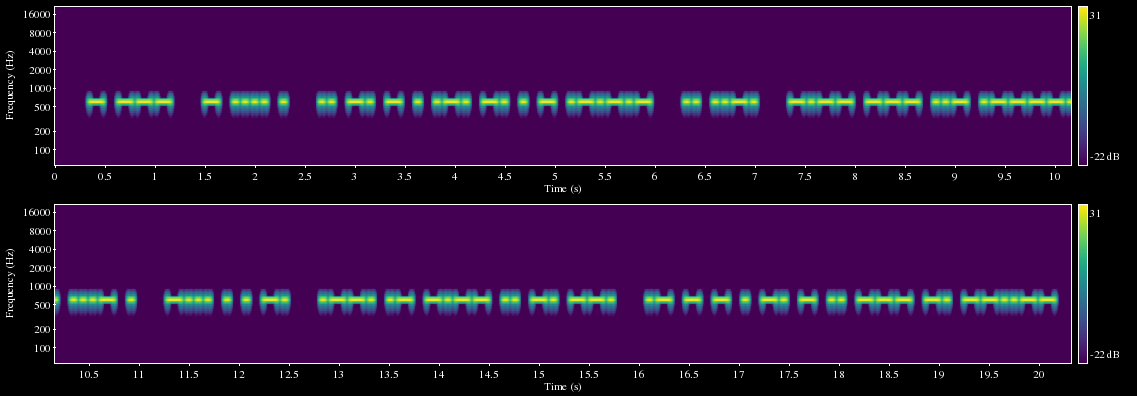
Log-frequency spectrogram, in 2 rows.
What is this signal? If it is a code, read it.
Morse code, heard as a keyed tone, about 25 wpm, 600 Hz. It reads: TO THE INTERNET. IF YOU'VE BEEN PAYING ATTENTION,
